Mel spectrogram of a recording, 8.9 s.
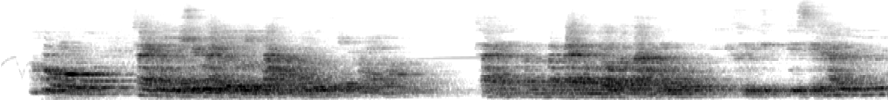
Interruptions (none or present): present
